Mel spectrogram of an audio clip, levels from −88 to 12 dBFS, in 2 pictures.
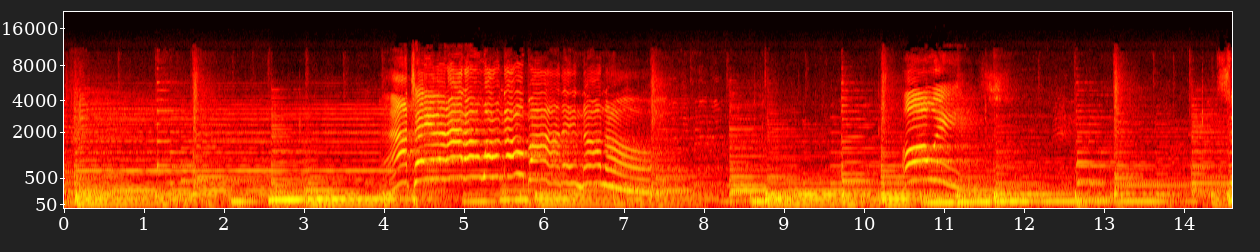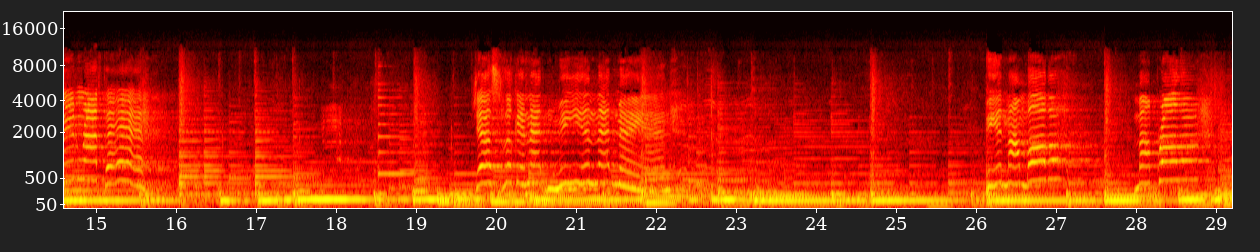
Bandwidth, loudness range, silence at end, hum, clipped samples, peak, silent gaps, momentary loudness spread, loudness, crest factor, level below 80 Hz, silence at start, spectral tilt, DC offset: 12 kHz; 7 LU; 0 s; none; under 0.1%; -2 dBFS; none; 11 LU; -19 LUFS; 18 dB; -34 dBFS; 0 s; -5 dB/octave; under 0.1%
